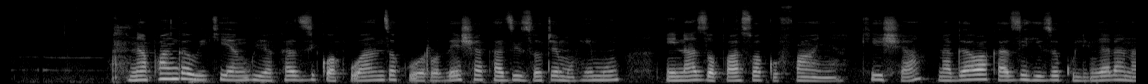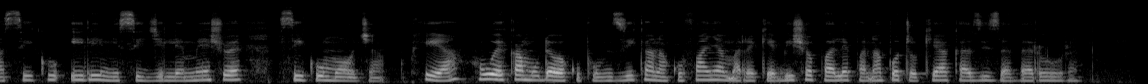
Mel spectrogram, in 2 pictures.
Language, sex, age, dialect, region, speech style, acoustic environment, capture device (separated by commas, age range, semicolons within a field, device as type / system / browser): Swahili, female, 25-34, Kenya - Mombasa, Kenya, focused, silence, mobile / Linux / Chrome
